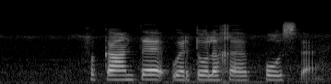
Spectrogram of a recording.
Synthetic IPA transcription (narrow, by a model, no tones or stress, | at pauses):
fəkɐntəuərtɔləχəpɔstə̰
